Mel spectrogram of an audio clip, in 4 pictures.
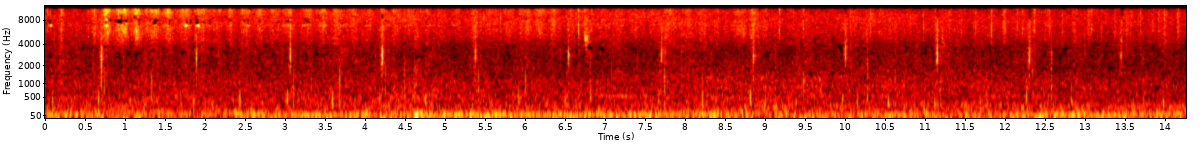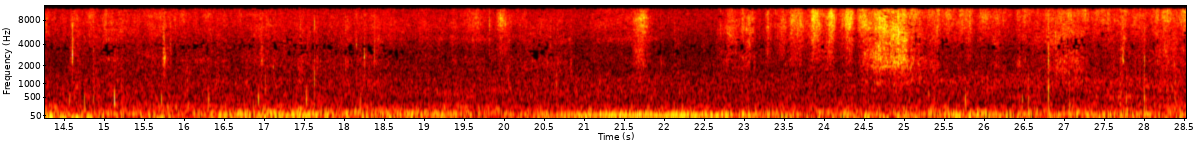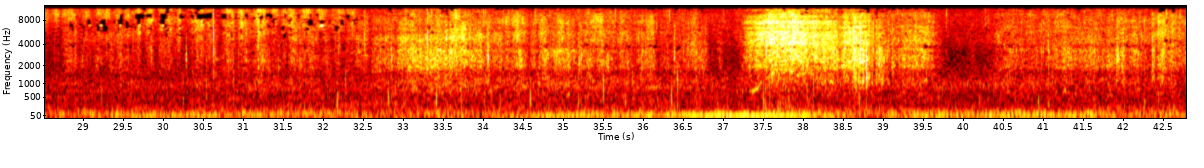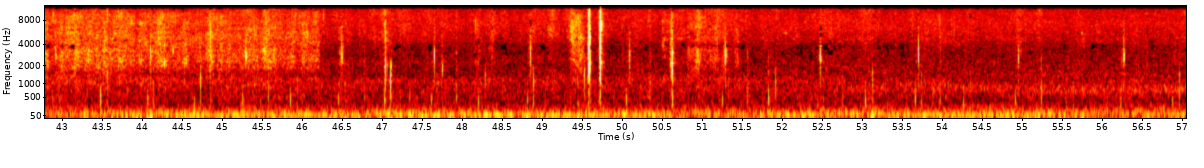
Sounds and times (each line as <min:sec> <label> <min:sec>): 0:00.0 walkingdog 0:20.9
0:21.6 walkingdog 0:57.0
0:21.6 train 0:47.8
